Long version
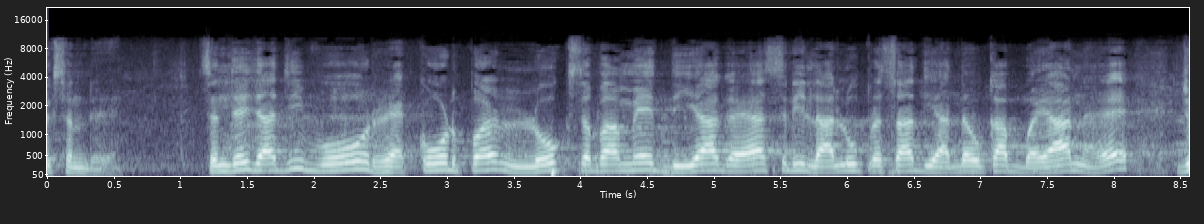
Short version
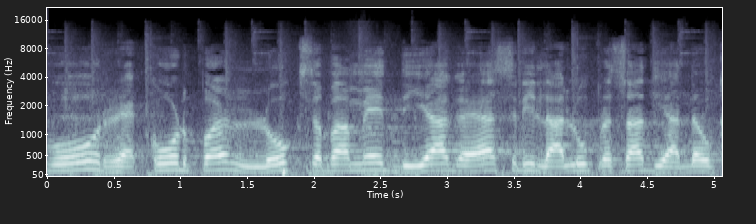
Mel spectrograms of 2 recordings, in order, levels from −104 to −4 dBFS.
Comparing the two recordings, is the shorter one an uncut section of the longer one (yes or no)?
yes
